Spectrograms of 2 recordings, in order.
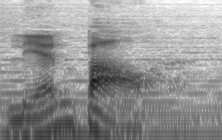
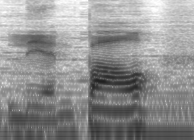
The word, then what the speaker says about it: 连宝: Anyway, 连宝, not Lian Bao. I know. It's just funny that it also could mean, like, if I said it wrong with the wrong tone, is Lian Bao means Lotus Bun as Illusion Queen, but her name is Lian Bao, which is yay, she's a treasure.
